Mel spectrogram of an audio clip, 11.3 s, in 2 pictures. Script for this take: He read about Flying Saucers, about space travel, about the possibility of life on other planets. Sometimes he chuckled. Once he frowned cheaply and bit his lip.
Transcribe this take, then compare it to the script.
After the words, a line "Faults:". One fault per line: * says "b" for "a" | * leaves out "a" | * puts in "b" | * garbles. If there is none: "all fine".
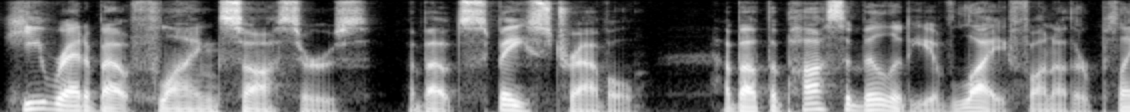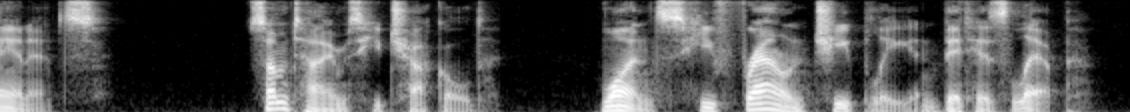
He read about Flying Saucers, about space travel, about the possibility of life on other planets. Sometimes he chuckled. Once he frowned cheaply and bit his lip.
Faults:
all fine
